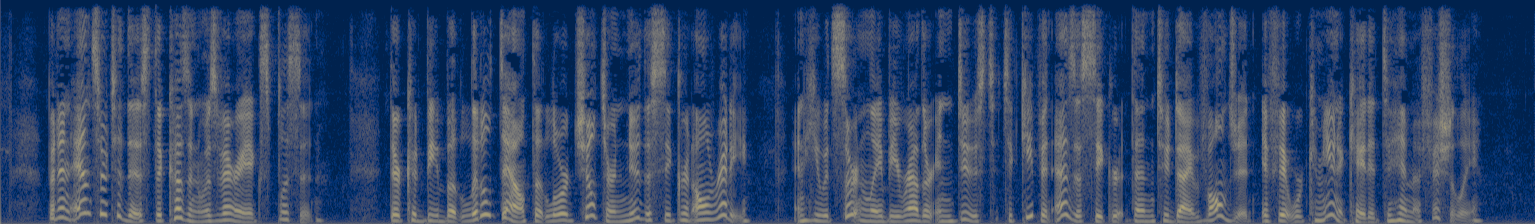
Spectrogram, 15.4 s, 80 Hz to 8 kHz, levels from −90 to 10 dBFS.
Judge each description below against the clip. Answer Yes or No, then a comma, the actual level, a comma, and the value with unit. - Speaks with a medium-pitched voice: No, high, 210 Hz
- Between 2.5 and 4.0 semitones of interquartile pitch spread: No, average, 4.9 semitones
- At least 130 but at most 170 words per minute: No, average, 185 wpm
